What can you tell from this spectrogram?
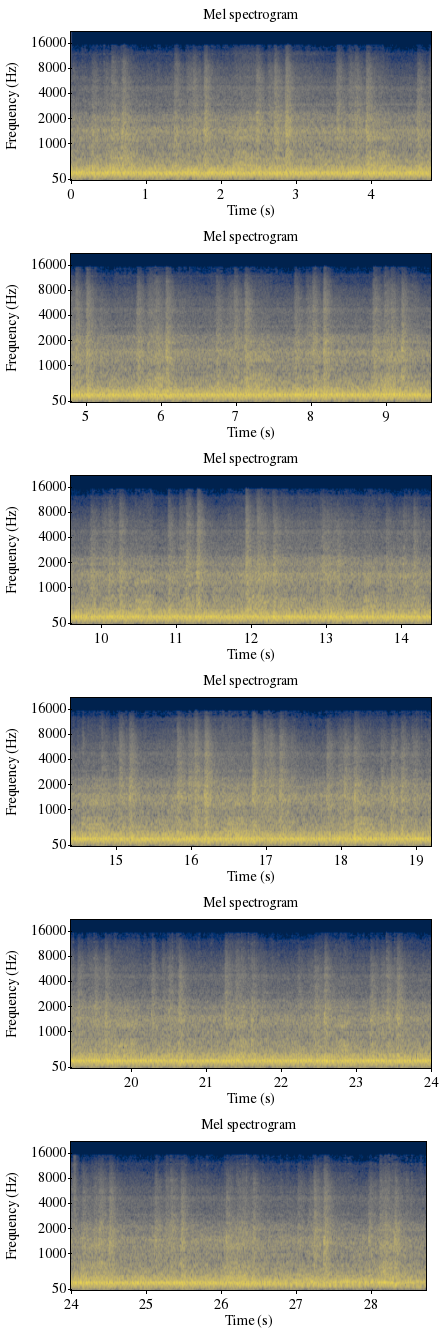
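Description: Inside a diesel multiple-unit passenger train at speed: a steady low engine drone, with frequent clicks of the wheels over the rails. Near the end the drone drops lower as the power eases off.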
